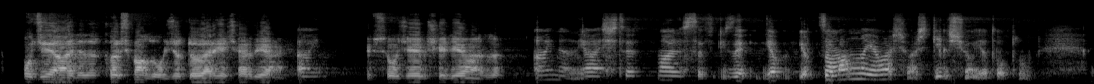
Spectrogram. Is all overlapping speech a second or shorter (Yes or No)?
Yes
